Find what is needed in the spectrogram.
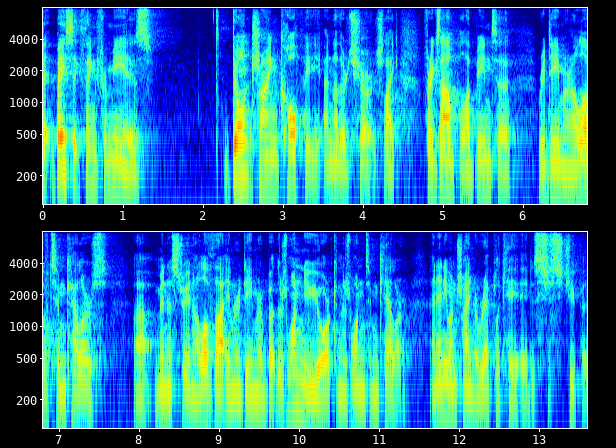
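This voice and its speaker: A man with a Dundee accent, medium pitch, very fast pace. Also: ordinary pitch variation. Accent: Scottish (Dundee). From Scotland, Dundee. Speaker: pastor. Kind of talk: seminar talk. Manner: animated.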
